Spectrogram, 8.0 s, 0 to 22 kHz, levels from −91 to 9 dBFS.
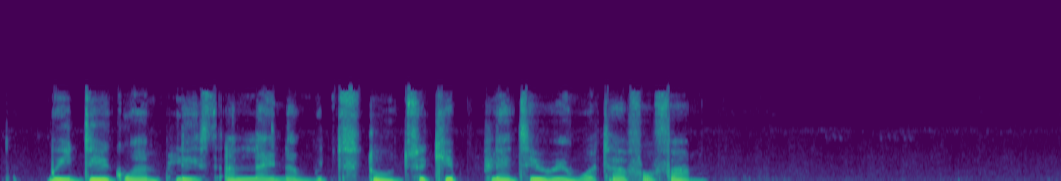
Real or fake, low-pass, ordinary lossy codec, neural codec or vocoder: real; 10.8 kHz; Opus, 24 kbps; none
